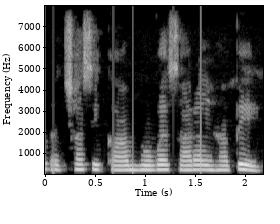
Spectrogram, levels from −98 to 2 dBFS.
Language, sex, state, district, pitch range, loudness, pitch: Hindi, female, Bihar, Bhagalpur, 215-230 Hz, -18 LUFS, 225 Hz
